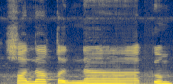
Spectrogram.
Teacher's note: لق قوف پر قلقلہ وقف کی صورت میں جزم کی صورت میں یہاں پہ قلقلہ کریں گے اور نمایاں پڑھیں گے قلقلہ والے حرف کو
